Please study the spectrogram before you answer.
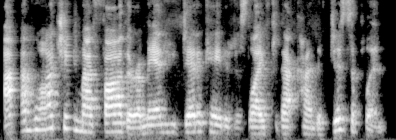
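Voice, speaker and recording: A woman's voice: medium pitch, brisk. A middle-aged woman telling a personal story in conversation, acting out the voices of the people she quotes. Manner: animated storyteller who acts out quoted voices.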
